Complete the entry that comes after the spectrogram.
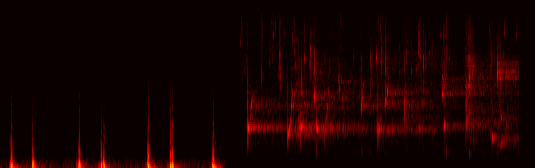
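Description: Heartbeat sound effect: low lub-dub double thumps about once a second, stopping about three and a half seconds in. Then a water-dripping effect follows: quick plinking drips, many in a row, for about four seconds.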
